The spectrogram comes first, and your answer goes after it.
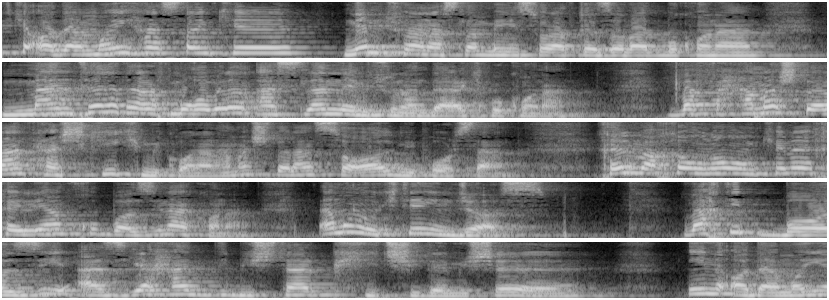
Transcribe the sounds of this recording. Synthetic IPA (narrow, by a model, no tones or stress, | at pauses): cʰeʔɒːd̪æmɒːiːɦæst̪æn̥cʰe̞ | ne̞miːt̪ʰunænæslænbe̞iːnsuːɾæt̪ɢe̞zɒːvæt̪̚bo̞kʰo̞nænmænt̪ʰe̞ɣet̪ʰæɾæfmoɣɒːbe̞læmæslænːe̞miːt̪ʰunænd̪æɾcʰbo̞kʰo̞næ̰n | væfhæmæʃd̪ɒːɾænt̪ʰæʃcʰiːcʰmiːkʰo̞nænhæmæʃd̪ɒːɾænd̪soɒːlmiːpʰo̞ɾsæ̰nxejlivæχt̪ʰɒːunɒːmo̞mcʰe̞neχe̞jliæmχub̚ːɒːziːnækʰo̞næ̰nʔæmːɒːno̞cʰt̪ejeind͡ʒɒːs | væχt̪ʰiːbɒːziːʔæzjeɦæd̪ːiːbiːʃt̪ʰæɾpʰiːt͡ʃʰiːd̪e̞miʃe̞ | inɒːd̪æmɒːj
